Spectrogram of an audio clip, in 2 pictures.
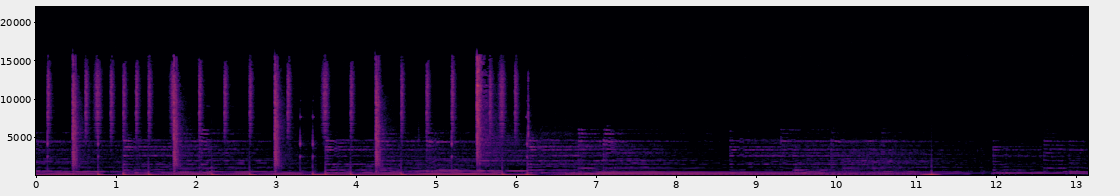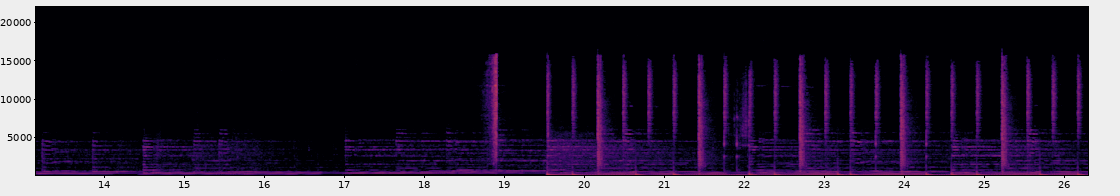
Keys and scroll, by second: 0.2 space, 4.4 space, 10.8 super+c, 11.6 super+v, 12.7 super+s, 14.4 alt+x, 15.7 alt+x, 19.0 alt+q, 19.4 alt+x, 20.2 alt+x, 21.7 alt+q, 22.3 alt+x, 22.9 alt+x.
